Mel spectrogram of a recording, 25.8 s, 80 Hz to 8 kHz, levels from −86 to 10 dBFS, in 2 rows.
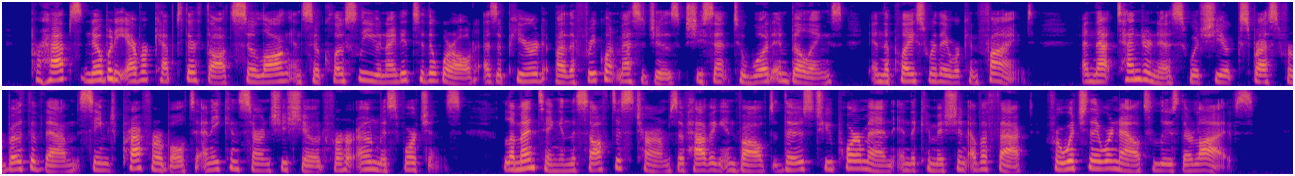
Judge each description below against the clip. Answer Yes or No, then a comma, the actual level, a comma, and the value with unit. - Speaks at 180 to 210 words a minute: Yes, average, 190 wpm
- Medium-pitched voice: No, high, 195 Hz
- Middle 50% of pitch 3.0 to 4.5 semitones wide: Yes, average, 3.4 semitones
